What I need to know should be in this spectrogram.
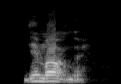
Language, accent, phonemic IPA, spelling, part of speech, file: French, Canada, /de.mɔʁd/, démorde, verb, LL-Q150 (fra)-démorde.wav
- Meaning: first/third-person singular present subjunctive of démordre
